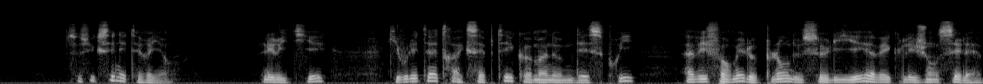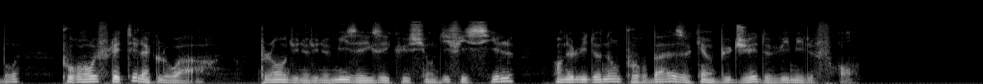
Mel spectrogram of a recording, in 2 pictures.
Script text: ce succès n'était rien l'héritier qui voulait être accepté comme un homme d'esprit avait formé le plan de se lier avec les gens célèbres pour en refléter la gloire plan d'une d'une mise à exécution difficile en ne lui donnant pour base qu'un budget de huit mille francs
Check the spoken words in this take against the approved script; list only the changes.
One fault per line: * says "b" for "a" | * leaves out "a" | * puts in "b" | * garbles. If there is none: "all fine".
all fine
